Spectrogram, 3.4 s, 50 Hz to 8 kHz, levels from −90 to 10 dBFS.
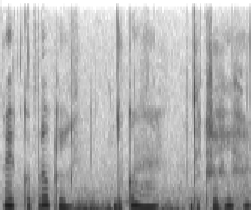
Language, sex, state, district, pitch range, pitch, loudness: Hindi, female, Himachal Pradesh, Shimla, 215-265 Hz, 230 Hz, -15 LUFS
